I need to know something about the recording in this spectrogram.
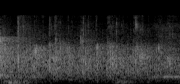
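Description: An audience at Church of the Word applauds together to welcome a first-time guest, a steady, dense wash of many hands clapping that holds at an even level throughout, with no voices breaking through.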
